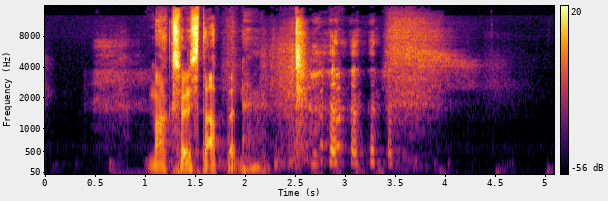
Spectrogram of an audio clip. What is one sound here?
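A young man laughs heartily into a microphone.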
